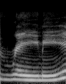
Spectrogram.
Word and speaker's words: Rainey: Um, so my name is Rainey and it's pronounced Rainey, not, but I'll take either one.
